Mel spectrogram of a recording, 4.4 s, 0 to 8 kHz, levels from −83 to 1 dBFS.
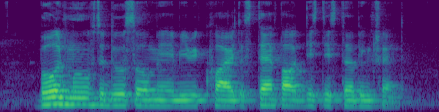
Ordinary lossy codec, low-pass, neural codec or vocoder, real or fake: none; none; none; real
